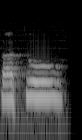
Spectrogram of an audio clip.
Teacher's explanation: But Hawaii, Tahiti, we just throw out the P and we say tatu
